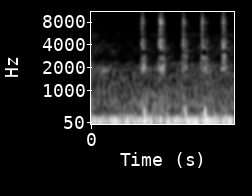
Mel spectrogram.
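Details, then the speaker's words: 2011 Jeep Grand Cherokee Hemi, warm after running 30-45 minutes: light, even ticking about five times a second over a steady low idle; typical Hemi lifter tick, needs lifters at least and possibly the camshaft. "yeah sounds like it's got the typical Hemi lifter tick it's gonna probably need can uh camshaft uh uh cams maybe sometimes you can save the camshaft but at least at least uh lifters for sure"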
